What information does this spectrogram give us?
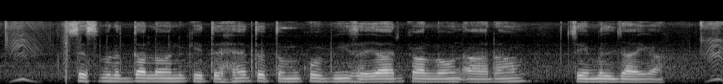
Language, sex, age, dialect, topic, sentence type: Hindi, male, 18-24, Kanauji Braj Bhasha, banking, statement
